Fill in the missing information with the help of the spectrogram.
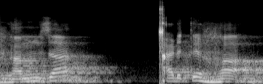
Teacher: இந்த இரண்டு எழுத்துக்களும் தொண்டையின் அடிப்பாகத்திலிருந்து வெளியாகும்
